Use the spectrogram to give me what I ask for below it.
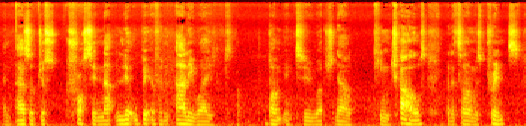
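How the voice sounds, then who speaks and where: A man's voice: medium pitch, steady tone, normal speed, a little hiss or hum. A man, a former soldier chatting as an interview guest, laughing often and acting out the voices of people in his stories. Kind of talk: casual interview storytelling.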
